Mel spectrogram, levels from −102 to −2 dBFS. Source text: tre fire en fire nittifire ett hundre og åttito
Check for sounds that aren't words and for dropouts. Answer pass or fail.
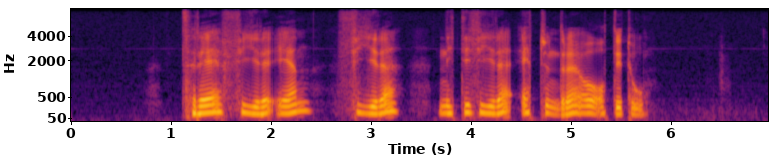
pass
